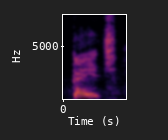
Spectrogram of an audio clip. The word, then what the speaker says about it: catch: देखो TCH को हम केवल चा पढ़ेंगे, और सी से आपका का, ए का उच्चारण ए की मात्रा, TCH आपका यहाँ पे हो जाएगा चा, कैच। ये आपका साइलेंट आता है टी।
